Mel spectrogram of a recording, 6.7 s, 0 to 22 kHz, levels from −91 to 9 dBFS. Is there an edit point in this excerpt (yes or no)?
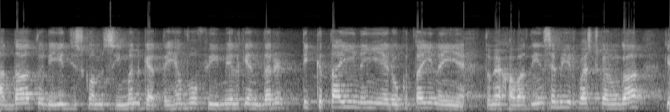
yes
